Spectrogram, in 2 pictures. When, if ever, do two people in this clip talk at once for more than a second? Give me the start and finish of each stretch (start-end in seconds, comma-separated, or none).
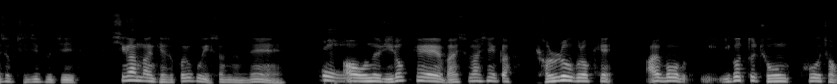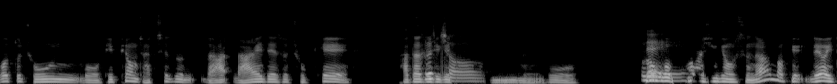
none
